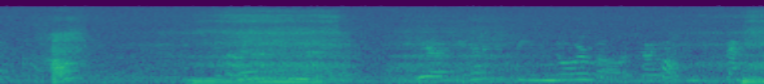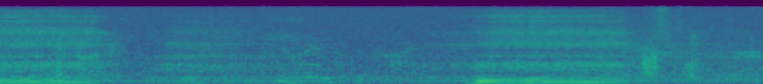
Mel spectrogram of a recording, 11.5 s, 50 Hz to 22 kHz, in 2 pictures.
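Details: Adult woman (mother) snoring, deeply asleep: three loud, low, rattling snores about every four seconds, roughly 16 breaths a minute, with faint background voices.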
